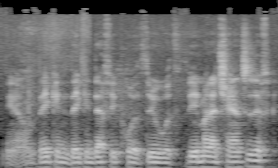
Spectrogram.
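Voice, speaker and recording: A man's voice: sits low, fairly even intonation, very fast, darkish tone. A man co-hosting a casual podcast chat, rambling along and filling gaps with "you know" and "uh". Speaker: podcast co-host.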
